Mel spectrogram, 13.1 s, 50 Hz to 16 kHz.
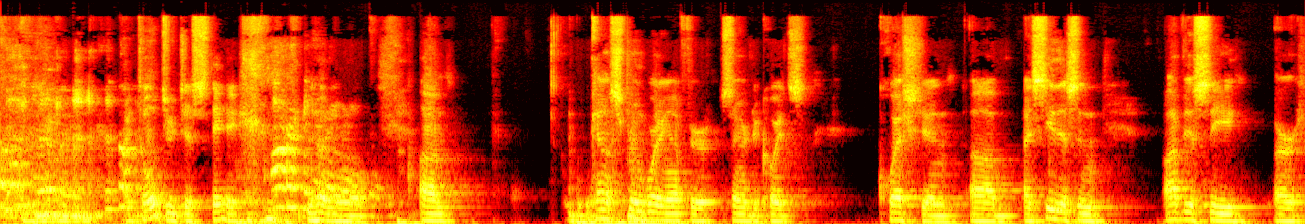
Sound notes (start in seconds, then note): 0.0 board members chuckling; 0.0 attendees chuckling; 4.9 speaks faintly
